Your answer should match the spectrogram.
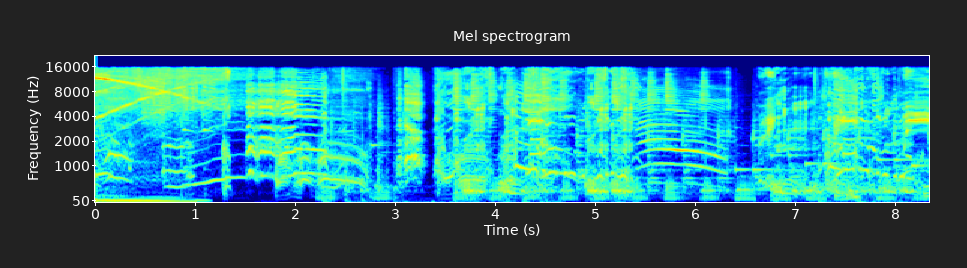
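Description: Cartoon background music with a steady beat, with the bunny characters' squeaky, wordless cartoon vocalizations over it. A low hum stops about a second in.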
